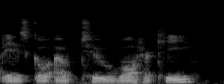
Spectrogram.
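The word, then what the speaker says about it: Caye: go out to water key I say key it's like c-a-y-e that's how it's spelled I pronounce it is don't really know but I'm gonna go with saying key um and again crystal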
